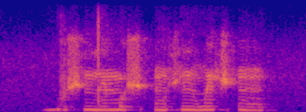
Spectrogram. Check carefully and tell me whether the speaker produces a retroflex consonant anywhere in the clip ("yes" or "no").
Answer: no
